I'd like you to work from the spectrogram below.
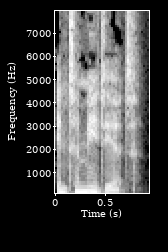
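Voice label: "intermediate", British English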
